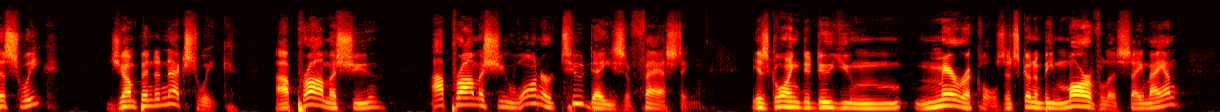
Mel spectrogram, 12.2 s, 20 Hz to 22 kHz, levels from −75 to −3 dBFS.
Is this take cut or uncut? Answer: uncut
